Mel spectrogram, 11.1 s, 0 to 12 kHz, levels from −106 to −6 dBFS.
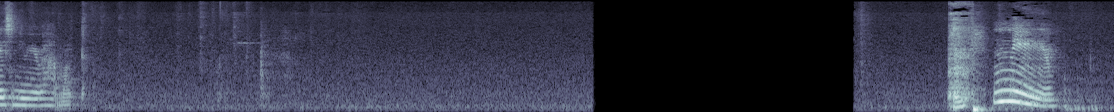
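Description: Nothing here sounds wrong technically; the audio just runs along without anything catching the ear.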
